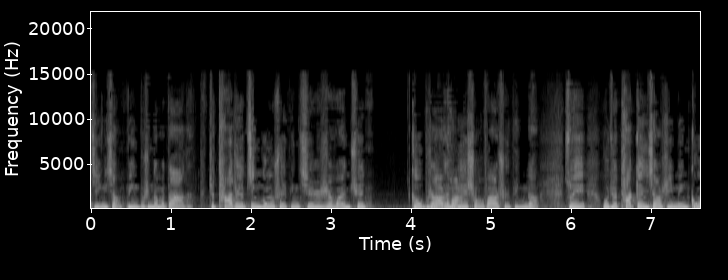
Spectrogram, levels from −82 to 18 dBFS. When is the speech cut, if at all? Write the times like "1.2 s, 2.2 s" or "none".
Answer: 1.4 s

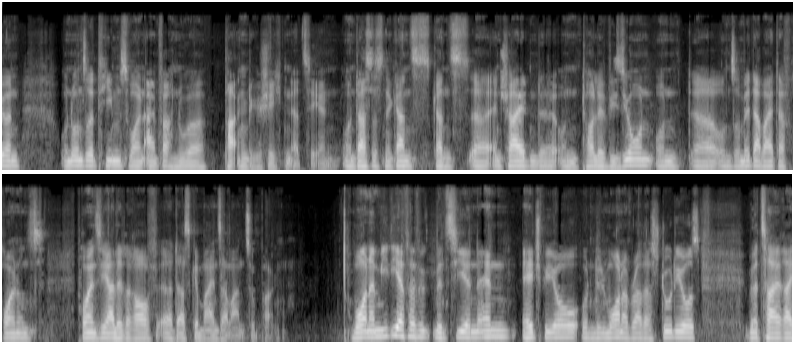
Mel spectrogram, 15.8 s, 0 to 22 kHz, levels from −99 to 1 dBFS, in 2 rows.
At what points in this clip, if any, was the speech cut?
none

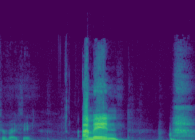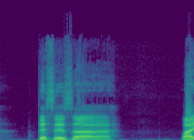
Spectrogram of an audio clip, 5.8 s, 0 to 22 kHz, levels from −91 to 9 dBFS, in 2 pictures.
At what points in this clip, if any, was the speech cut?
none

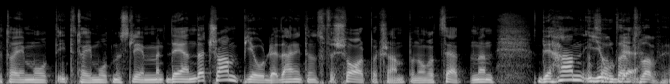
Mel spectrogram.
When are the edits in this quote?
1.6 s, 4.7 s

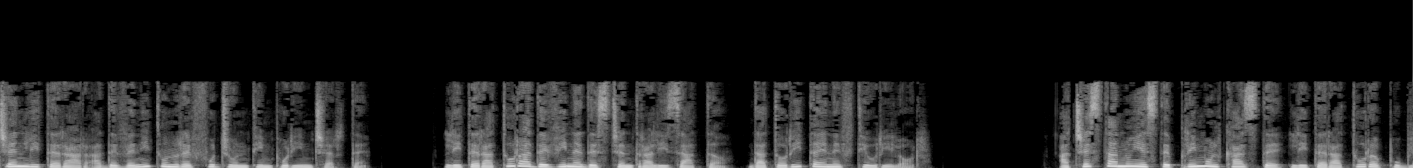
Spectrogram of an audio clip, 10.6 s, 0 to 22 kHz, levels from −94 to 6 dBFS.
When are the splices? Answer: 3.2 s

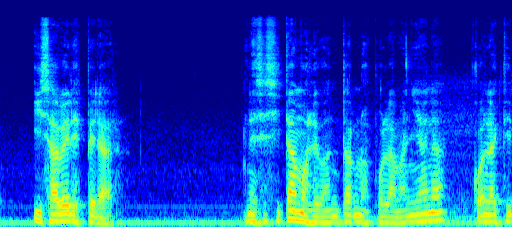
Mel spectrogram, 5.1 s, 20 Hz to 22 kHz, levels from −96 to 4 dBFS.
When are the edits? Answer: 2.4 s

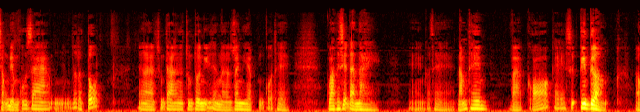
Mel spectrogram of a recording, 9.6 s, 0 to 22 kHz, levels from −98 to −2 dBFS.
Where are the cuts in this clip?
none

